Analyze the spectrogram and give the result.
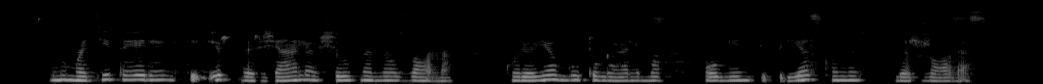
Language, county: Lithuanian, Kaunas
